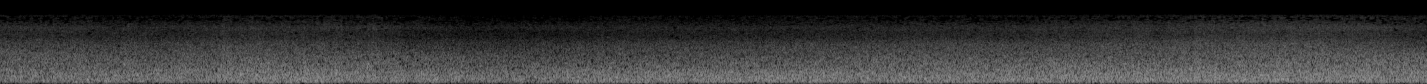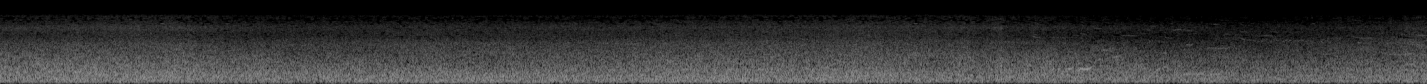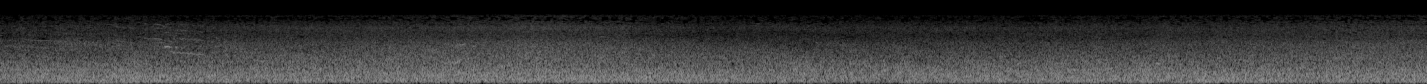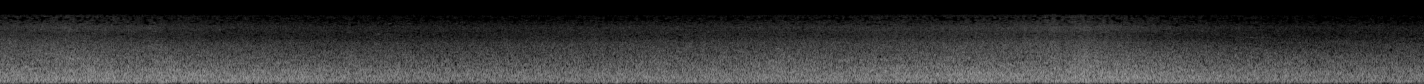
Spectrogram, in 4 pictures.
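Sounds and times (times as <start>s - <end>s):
waves breaking on shore: 0.0s - 57.0s.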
